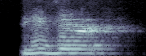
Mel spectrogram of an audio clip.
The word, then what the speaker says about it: neither: Neither. Remember, this is word sometimes can be pronounced as neither and neither. British and America don't care, but both of them accepted.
